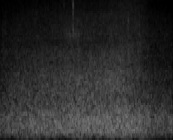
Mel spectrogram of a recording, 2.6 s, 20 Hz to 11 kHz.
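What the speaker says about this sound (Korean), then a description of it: "이번엔 빙하 사이로 빙하물이 흐르고 있습니다" Glacial meltwater rushes between glaciers on the K2 trek, a steady, loud broadband roar of flowing water with a windy edge, continuous throughout with no voices.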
